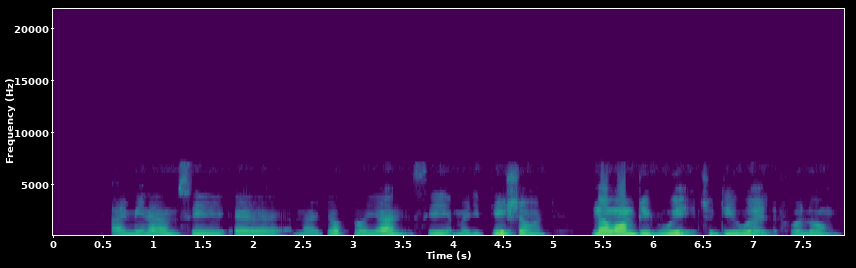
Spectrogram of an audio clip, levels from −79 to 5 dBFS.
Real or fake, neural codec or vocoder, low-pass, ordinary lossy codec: real; none; 7.2 kHz; Opus, 64 kbps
